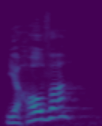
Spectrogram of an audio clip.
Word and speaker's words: Yahweh: And we actually aren't sure exactly how this name's pronounced. You know, we throw the A and the E in there, and we pronounce it Yahweh. It's also been pronounced as Jehovah, okay, because that actually...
